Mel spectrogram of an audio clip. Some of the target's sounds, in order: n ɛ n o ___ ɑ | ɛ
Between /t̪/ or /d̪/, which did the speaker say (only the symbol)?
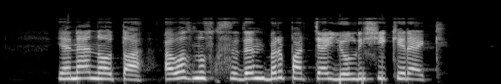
t̪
